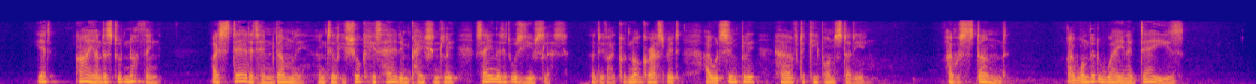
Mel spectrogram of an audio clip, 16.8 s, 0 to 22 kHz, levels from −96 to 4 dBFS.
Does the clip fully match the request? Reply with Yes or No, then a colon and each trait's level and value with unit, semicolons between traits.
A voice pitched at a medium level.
No: low, 115 Hz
